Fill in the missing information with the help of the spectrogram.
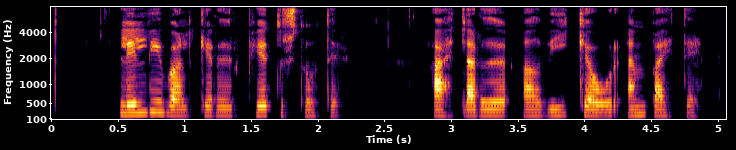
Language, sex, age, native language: Icelandic, female, 40-49, Icelandic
